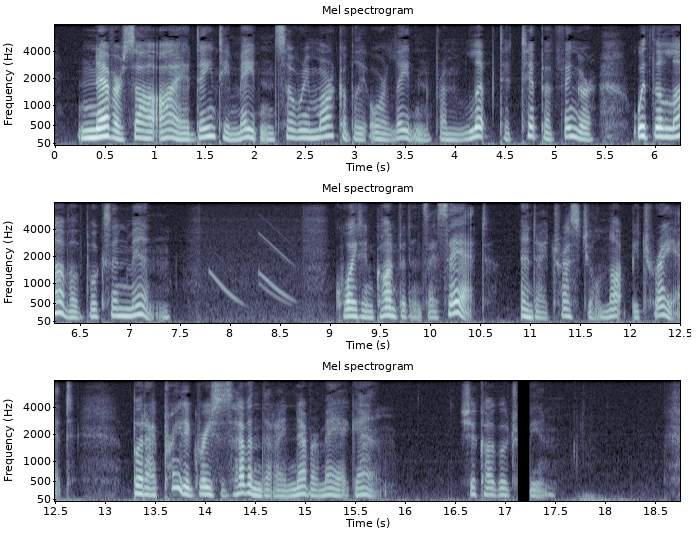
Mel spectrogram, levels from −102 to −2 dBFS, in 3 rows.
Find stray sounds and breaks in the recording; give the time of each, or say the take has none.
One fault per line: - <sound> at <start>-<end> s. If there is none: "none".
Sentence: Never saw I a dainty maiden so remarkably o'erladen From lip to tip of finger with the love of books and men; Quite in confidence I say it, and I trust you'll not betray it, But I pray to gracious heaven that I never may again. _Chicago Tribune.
- chirp at 7.8-8.7 s
- dropout at 17.1-17.2 s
